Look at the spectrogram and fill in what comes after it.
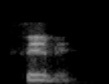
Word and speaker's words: salmon: Salmon. The L is silent.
